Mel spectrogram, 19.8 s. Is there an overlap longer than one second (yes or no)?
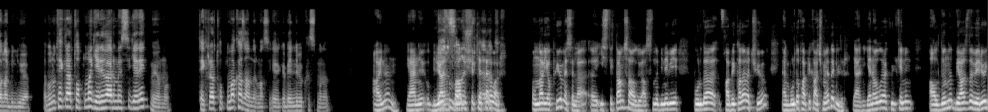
yes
